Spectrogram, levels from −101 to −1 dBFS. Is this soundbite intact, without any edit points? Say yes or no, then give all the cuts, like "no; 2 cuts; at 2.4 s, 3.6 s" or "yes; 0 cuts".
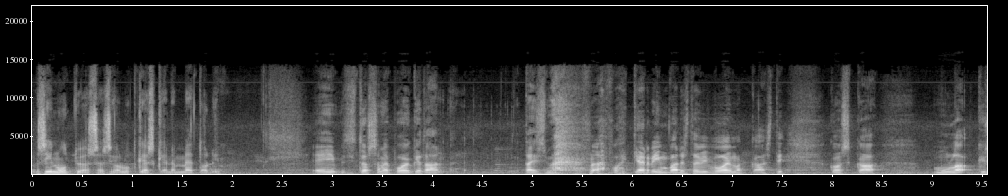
yes; 0 cuts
